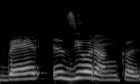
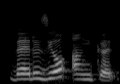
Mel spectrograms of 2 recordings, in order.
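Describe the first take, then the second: First: The word 'is' carries the main stress. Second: The word 'uncle' carries the main stress. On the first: He has not been seen around. "if I'm stressing on is" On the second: The uncle is wanted, not other relatives. "So here I'm going again stressing on uncle"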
